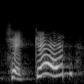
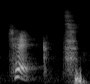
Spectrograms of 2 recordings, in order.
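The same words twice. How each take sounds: First: The word is said with two syllables. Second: The word is said with one syllable. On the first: The speaker calls it wrong. "Y no se añade otra sílaba. No es checked" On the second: The speaker calls it right. "check tiene una sílaba y en pasado es checked"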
